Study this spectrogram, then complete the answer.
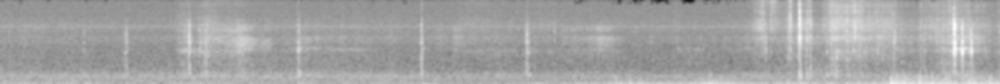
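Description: Footsteps crunch on thin snow and dry leaves.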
